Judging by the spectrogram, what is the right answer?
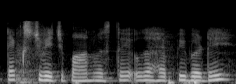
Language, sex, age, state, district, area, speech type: Punjabi, female, 30-45, Punjab, Kapurthala, urban, spontaneous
